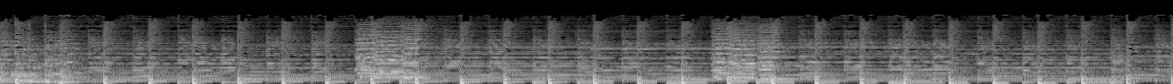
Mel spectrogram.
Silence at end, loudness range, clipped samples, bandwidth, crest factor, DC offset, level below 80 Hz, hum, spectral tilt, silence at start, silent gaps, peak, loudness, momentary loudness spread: 0 s; 3 LU; under 0.1%; 11 kHz; 18 dB; under 0.1%; -24 dBFS; none; -5.5 dB/octave; 0 s; none; 0 dBFS; -19 LUFS; 7 LU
